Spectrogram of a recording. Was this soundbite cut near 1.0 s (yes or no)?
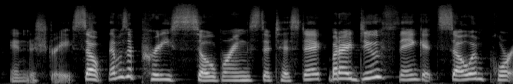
yes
